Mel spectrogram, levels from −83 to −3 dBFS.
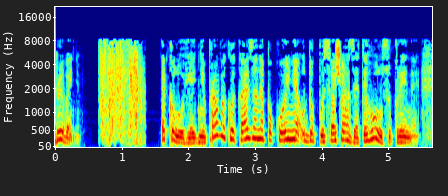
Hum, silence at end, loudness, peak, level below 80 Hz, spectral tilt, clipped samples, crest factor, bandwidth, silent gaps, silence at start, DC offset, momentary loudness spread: none; 0 s; -13 LUFS; 0 dBFS; -46 dBFS; -4.5 dB/octave; under 0.1%; 12 dB; 8.8 kHz; none; 0 s; under 0.1%; 7 LU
